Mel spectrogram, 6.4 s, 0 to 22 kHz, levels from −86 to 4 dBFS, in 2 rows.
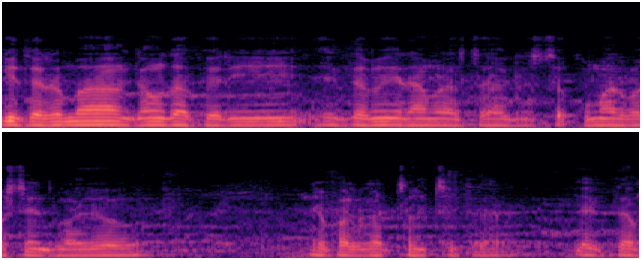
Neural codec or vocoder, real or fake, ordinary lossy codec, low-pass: codec, 16 kHz, 8 kbps, FreqCodec, larger model; fake; none; 7.2 kHz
